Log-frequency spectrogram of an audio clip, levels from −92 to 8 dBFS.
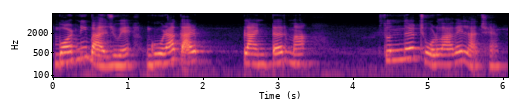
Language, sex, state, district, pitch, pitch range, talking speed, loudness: Gujarati, female, Gujarat, Valsad, 240 Hz, 220-275 Hz, 100 wpm, -18 LUFS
